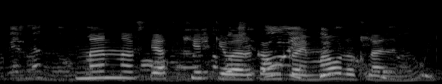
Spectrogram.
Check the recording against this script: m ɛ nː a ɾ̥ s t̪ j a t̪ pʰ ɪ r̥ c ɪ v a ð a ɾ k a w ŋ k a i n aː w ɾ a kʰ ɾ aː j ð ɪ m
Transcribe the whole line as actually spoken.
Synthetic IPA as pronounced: m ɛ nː a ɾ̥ s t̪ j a t̪ cʰ ɪ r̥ c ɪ v a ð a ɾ k a w ŋ k a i m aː w ɾ a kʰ l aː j ð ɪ m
